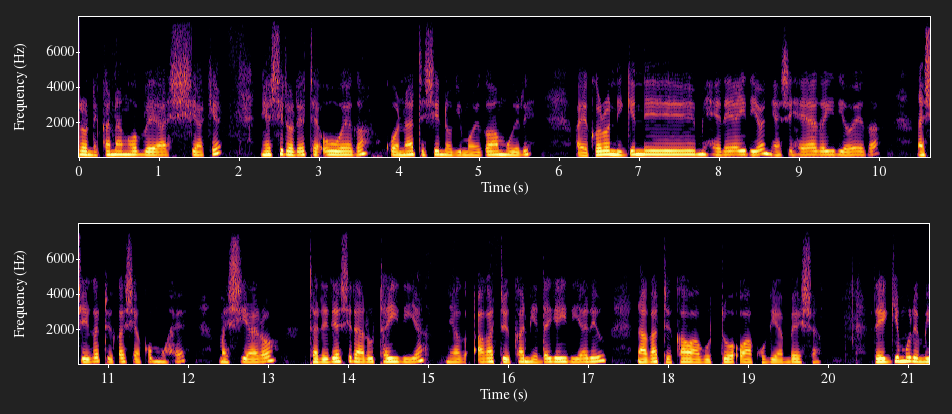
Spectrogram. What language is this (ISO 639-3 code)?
kik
